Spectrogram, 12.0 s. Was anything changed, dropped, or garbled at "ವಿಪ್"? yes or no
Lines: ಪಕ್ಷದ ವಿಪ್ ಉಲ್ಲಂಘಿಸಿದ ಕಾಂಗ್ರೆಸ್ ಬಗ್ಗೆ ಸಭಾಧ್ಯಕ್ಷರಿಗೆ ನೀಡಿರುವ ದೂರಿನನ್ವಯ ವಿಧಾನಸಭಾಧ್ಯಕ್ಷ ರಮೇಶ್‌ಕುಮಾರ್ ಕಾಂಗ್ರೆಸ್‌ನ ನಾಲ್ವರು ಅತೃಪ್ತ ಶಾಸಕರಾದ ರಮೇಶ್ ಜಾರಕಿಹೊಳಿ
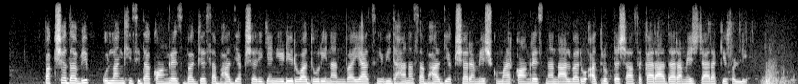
no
